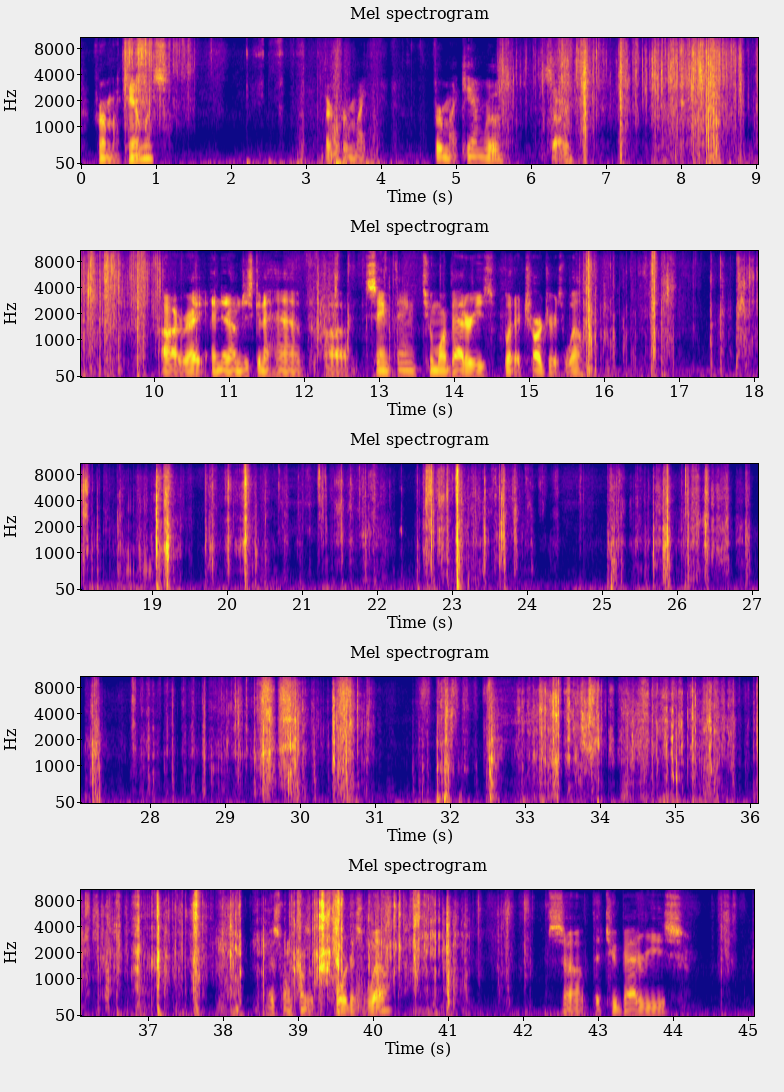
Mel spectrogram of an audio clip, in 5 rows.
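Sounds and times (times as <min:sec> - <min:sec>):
cardboard and plastic crinkling: 0:00.6 - 0:01.6, 0:05.4 - 0:10.6, 0:15.6 - 0:24.2, 0:25.0 - 0:42.0.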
